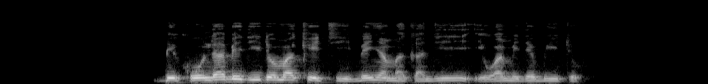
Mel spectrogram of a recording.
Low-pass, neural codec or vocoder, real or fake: 7.2 kHz; none; real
